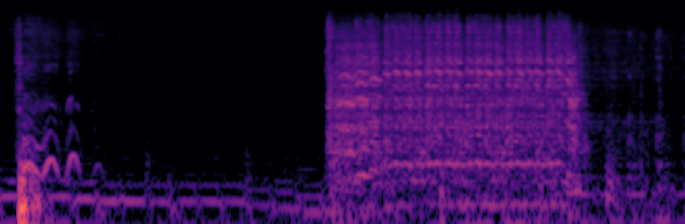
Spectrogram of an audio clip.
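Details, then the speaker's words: Classic car on its first cold start attempt, distributor not yet set: the starter chugs steadily for a few seconds but it never fires because no fuel has reached it; a fuel leak is found afterwards. "Hey, Mark, it's not firing. Well, there's no fuel in it."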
